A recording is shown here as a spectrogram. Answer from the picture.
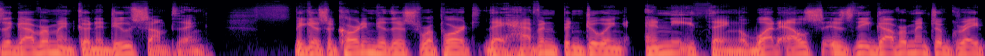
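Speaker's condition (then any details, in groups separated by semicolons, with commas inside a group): No condition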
